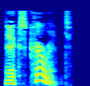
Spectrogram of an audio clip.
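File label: "excurrent", British English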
